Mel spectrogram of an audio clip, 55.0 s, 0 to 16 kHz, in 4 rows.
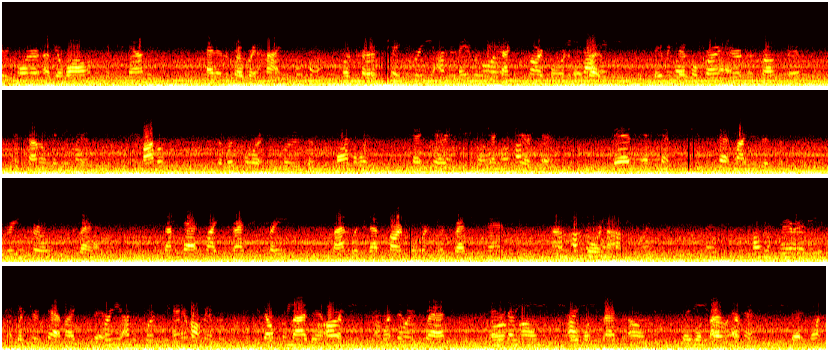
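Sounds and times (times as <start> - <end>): voices talking: 0.0 - 2.5, 3.4 - 15.3, 15.9 - 16.6, 17.3 - 23.1, 24.0 - 27.0, 27.6 - 29.2, 30.2 - 36.0, 36.7 - 38.4, 39.2 - 44.9, 45.6 - 48.8, 49.4 - 55.0
car cabin road rumble: 0.0 - 55.0.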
